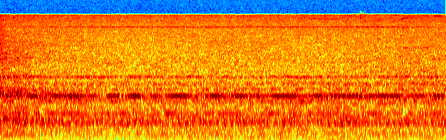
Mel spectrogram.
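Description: Room tone in a pause between speech: a steady, even hiss with a few faint steady tones.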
